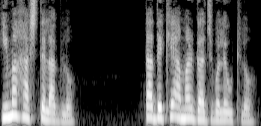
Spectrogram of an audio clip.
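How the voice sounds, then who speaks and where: Woman narrating a story, mellow. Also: medium pitch, animated, unhurried, no room sound, studio quality. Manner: reads all characters in her own voice with small shifts. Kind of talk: first-person story narration.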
